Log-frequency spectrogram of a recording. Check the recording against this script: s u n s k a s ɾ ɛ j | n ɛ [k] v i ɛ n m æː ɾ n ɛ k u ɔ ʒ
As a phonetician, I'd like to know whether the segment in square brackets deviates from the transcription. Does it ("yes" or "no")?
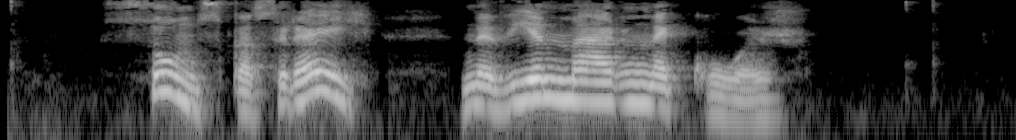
yes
